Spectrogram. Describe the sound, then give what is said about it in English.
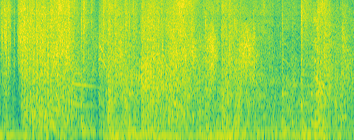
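Gunfire from pirates shooting at people rolling down a steep slope: a dense, sustained volley of shots, loud and continuous throughout with no clear gaps between reports, over a deep rumbling low end. “The pirates fire at them as they roll downhill.”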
